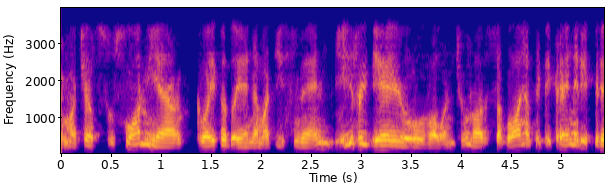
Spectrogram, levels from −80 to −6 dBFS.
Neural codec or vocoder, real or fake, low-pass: codec, 16 kHz, 2 kbps, FreqCodec, larger model; fake; 3.6 kHz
